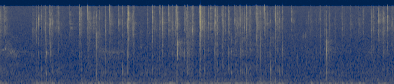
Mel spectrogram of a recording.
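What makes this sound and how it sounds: A thin white-and-silver plastic computer keyboard with purple-lit keys is typed on rapidly with long manicured nails and fingertips. Quick, dense clicks and taps with bright, sharp attacks run continuously over a low steady hum.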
